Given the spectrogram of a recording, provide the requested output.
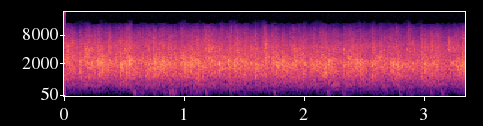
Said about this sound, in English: have another hand for those soloists up here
